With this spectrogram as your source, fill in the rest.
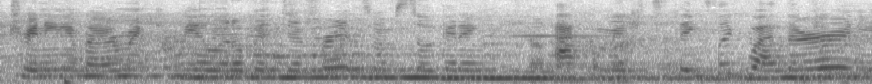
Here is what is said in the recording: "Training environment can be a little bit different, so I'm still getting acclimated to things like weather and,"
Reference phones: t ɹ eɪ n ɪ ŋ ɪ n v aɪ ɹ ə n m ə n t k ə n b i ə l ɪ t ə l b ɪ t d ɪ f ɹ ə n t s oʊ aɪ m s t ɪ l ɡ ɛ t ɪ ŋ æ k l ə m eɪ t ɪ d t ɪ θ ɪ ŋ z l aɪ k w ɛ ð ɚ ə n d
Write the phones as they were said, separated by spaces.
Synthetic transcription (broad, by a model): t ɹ eɪ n ɪ ŋ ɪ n v aɪ ɹ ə n m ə n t k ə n b i ə l ɪ t l b ɪ t d ɪ f ɹ ə n t s oʊ aɪ m s t ɪ l ɡ ɛ t ɪ ŋ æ k ə m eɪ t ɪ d t ɪ θ ɪ ŋ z l aɪ k w ɛ ð ɚ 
